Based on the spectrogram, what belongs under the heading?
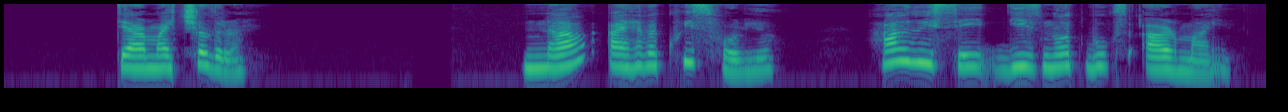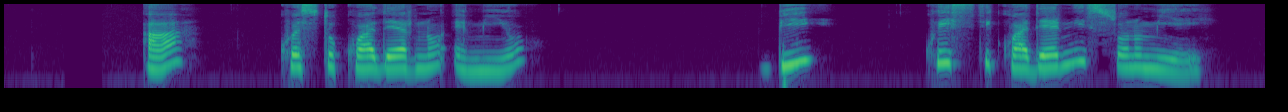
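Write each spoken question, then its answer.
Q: How do we say these notebooks are mine?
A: B: Questi quaderni sono miei.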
